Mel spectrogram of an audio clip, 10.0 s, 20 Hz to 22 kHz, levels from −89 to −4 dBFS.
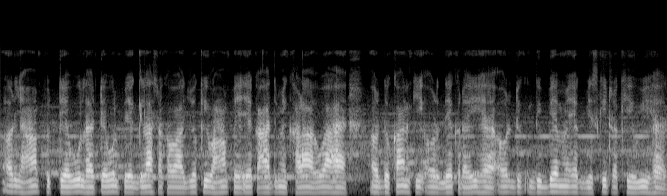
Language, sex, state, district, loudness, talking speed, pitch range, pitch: Maithili, male, Bihar, Supaul, -23 LUFS, 235 wpm, 105-115 Hz, 110 Hz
